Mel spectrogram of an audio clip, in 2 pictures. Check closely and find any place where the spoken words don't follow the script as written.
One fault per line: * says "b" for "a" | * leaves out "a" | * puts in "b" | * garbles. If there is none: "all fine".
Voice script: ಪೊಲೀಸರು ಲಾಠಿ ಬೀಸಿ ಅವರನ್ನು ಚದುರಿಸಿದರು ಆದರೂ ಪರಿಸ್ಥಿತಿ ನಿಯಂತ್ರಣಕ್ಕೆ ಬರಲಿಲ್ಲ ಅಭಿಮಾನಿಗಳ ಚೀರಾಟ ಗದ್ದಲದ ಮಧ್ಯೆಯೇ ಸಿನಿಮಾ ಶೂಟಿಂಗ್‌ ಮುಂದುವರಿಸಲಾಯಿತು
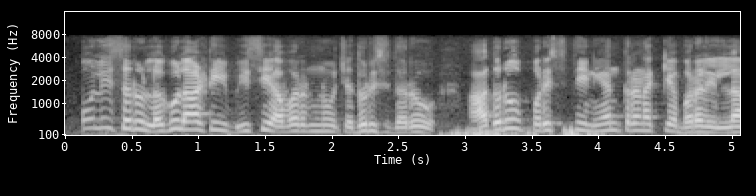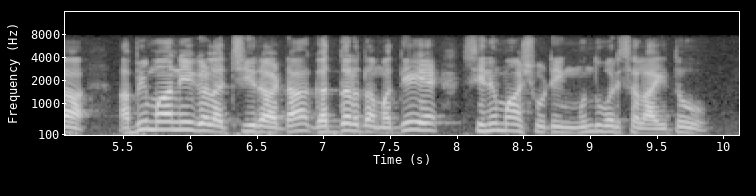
* puts in "ಲಘು"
